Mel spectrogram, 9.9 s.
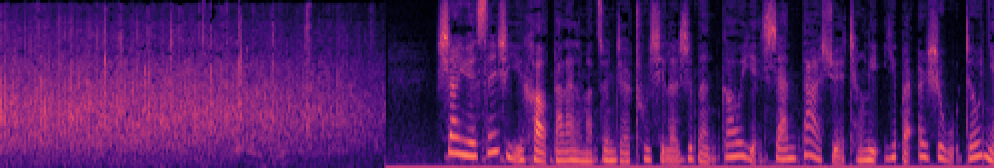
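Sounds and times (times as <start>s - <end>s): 
audience applause: 0.0s - 3.9s
speech: 4.4s - 9.9s.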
